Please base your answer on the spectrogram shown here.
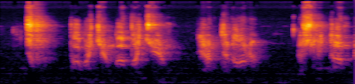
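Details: Happy pet budgerigar warbling in three dense, grating bursts of chatter mixed with sharp high squeaks, short silences between them.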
